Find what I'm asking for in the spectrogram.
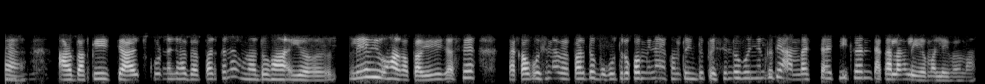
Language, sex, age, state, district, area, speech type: Santali, female, 18-30, West Bengal, Paschim Bardhaman, rural, conversation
